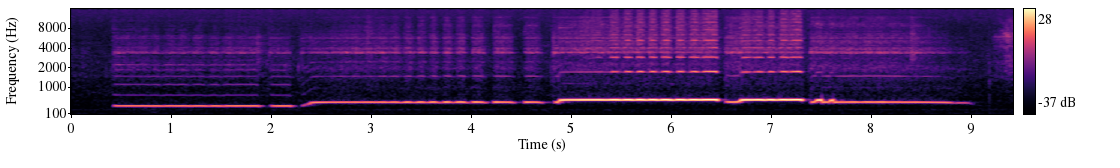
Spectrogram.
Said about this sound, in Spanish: Después nos encontramos con las flautas funerarias. Esta es una ocarina de willow o paloma, que es parte de los sonidos funerarios.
